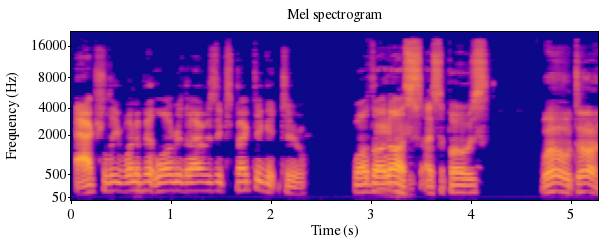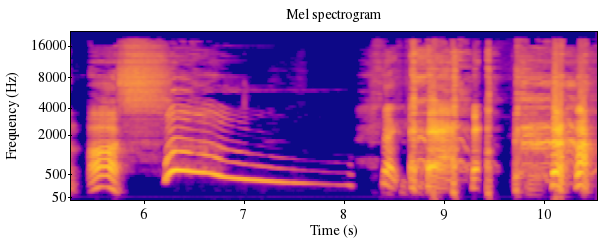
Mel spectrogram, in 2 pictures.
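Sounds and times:
speech: 0.1s - 7.3s, 8.2s - 10.5s
loud coughing fit: 8.6s - 10.5s.

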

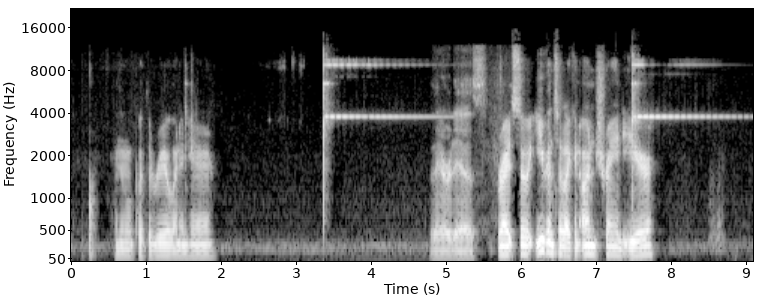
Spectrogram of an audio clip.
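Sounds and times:
faint low hum: 0.0s - 9.0s
speech: 0.6s - 2.0s, 4.8s - 7.9s
silver coin tapped in a ping test ringing: 3.4s - 5.3s, 7.4s - 9.0s.

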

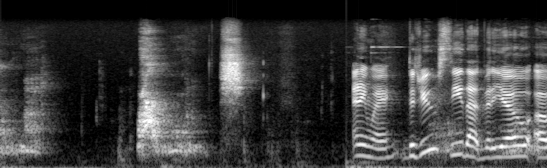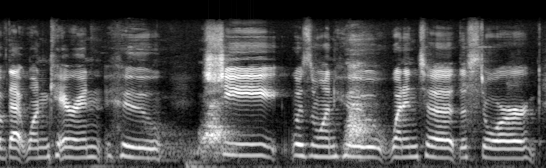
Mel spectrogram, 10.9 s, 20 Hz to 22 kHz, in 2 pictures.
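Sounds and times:
dog barking: 0.0s - 0.5s, 1.4s - 2.1s, 7.4s - 7.8s, 8.9s - 9.2s
speech: 2.2s - 2.5s, 3.5s - 10.9s.

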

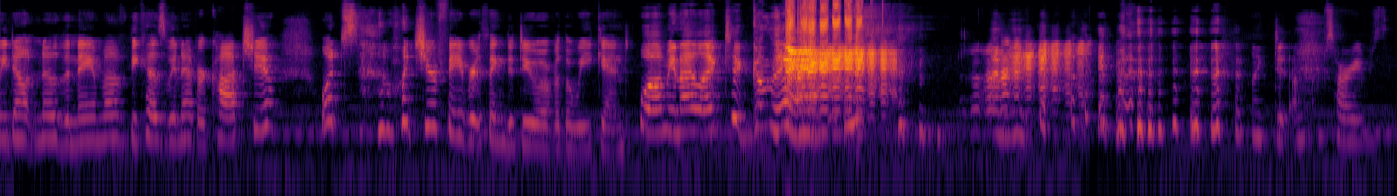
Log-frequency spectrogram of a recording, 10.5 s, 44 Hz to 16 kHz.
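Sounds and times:
speech: 0.0s - 8.2s, 9.0s - 10.4s
man imitating a goat bleating: 5.9s - 6.8s, 7.5s - 8.2s
man chuckling: 6.3s - 9.3s.

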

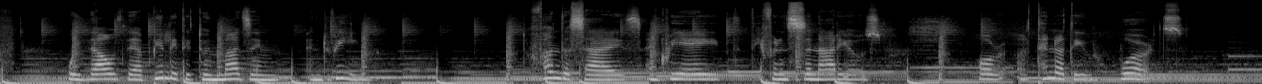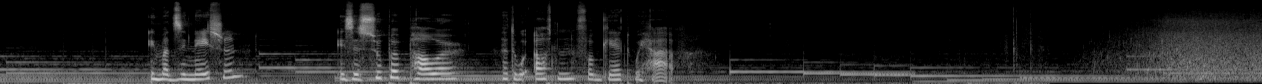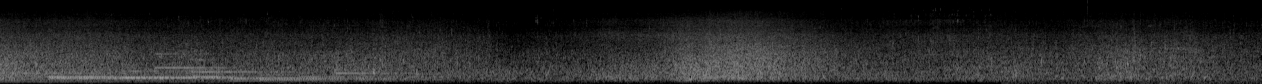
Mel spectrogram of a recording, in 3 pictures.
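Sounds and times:
ocean surf rolling in hissing swells: 0.0s - 2.6s, 6.5s - 37.8s
soft musical tone: 0.0s - 30.0s
breezy noise: 0.0s - 30.4s
speech: 0.7s - 3.8s, 5.4s - 8.9s, 9.8s - 11.9s, 14.1s - 15.2s, 16.0s - 19.5s.

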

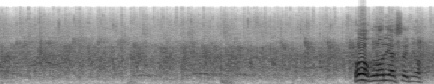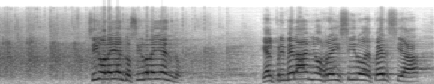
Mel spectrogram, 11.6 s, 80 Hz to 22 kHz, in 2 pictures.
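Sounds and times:
audience applauding: 0.0s - 9.2s
speech: 4.8s - 5.8s, 7.0s - 8.4s, 9.3s - 11.5s.

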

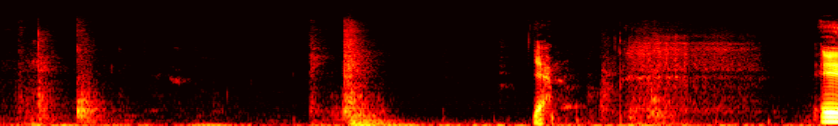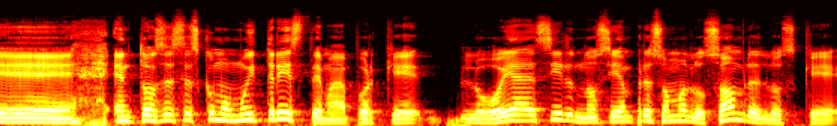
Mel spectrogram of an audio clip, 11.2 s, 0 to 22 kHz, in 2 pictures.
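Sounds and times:
cat pawing and scratching at a door: 0.0s - 4.2s
speech: 5.5s - 11.1s.

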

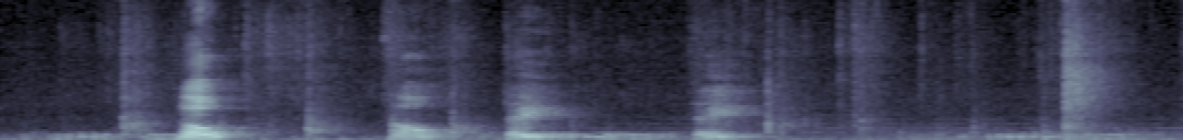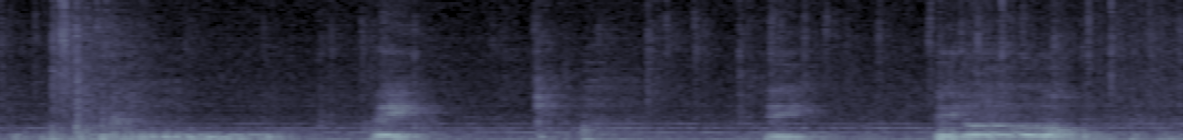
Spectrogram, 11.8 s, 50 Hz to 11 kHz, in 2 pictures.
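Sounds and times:
pigeons or doves fighting and cooing: 0.0s - 1.0s, 2.3s - 7.8s
low hum: 0.0s - 11.8s
pigeon or dove wings flapping with rustling: 0.4s - 7.7s, 8.6s - 11.8s
speech: 0.9s - 1.3s, 2.0s - 3.9s.

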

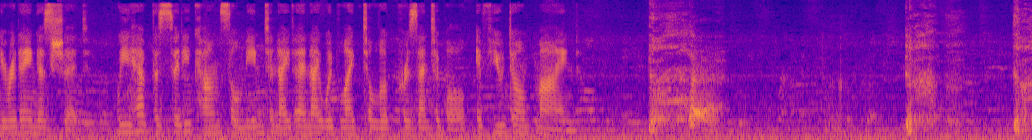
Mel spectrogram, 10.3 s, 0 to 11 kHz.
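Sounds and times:
speech: 0.0s - 7.3s
phlegmy wet cough: 6.5s - 7.3s, 9.0s - 10.3s.

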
